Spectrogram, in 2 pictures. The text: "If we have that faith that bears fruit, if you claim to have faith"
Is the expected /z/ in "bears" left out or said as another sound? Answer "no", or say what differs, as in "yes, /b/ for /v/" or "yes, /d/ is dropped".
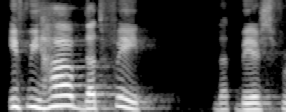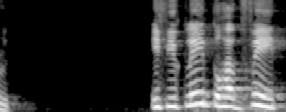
yes, /s/ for /z/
